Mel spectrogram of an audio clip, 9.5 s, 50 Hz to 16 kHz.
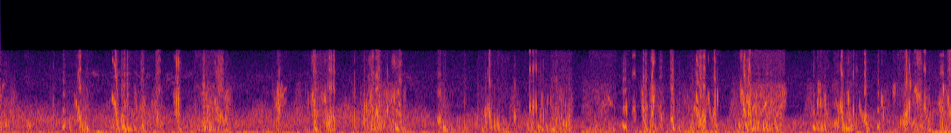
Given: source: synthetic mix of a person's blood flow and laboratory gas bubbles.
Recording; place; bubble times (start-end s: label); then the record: Doppler ultrasound of blood flow; subclavian vein
0.00-0.12 s: bubbles
0.23-0.32 s: bubbles
0.53-0.55 s: bubbles
0.60-0.93 s: bubbles
1.04-1.64 s: bubbles
1.73-2.33 s: bubbles
2.71-2.87 s: bubbles
3.03-3.38 s: bubbles
3.51-4.07 s: bubbles
4.35-4.69 s: bubbles
4.76-5.09 s: bubbles
5.12-5.19 s: bubbles
5.23-5.74 s: bubbles
5.88-6.36 s: bubbles
6.39-6.65 s: bubbles
6.71-7.21 s: bubbles
7.33-7.87 s: bubbles
8.11-8.71 s: bubbles
8.74-8.87 s: bubbles
8.92-9.33 s: bubbles
9.36-9.52 s: bubbles
From the record:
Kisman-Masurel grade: 342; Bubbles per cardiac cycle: rolling drumbeat, 9 or more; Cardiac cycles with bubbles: 100%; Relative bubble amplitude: moderate (0.250 to 0.450); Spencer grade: 3 (all of the cardiac periods contain showers or single bubble signals, but not dominating or overriding the cardiac motion signals); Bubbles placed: anywhere in the cardiac cycle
